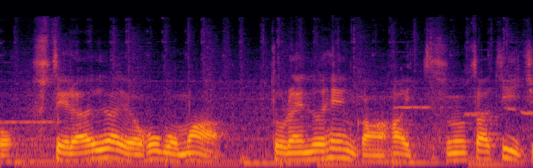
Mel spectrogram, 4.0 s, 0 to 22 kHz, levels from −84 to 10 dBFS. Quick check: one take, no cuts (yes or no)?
yes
